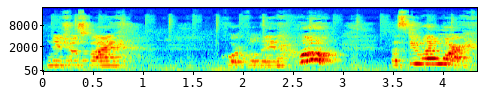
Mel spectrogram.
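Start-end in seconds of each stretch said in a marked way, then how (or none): 2.5-2.8 high, loud exhausted whew. Real, not acted. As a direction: blow out a loud breath. Exhale after hard set.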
